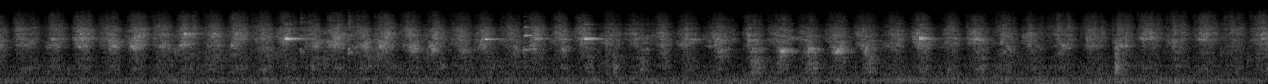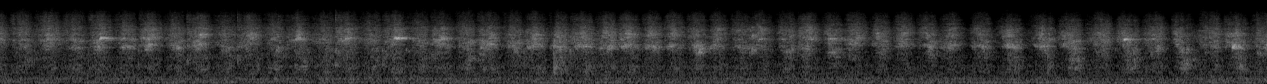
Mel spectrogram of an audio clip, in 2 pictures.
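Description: Hand drill friction fire made by spinning a wooden spindle between the palms on a wooden board, with no bow: a steady, close rubbing rasp with rhythmic scraping strokes that continues throughout.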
